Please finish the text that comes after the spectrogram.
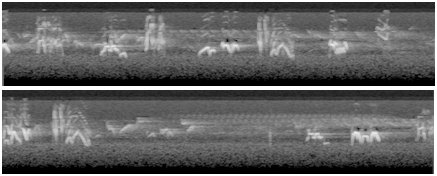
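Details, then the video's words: Robin-like whistled caroling phrases and high squeaks from an American robin, eastern North America, sung in bursts with a quiet stretch midway, over a soft, steady background hiss. "American Robin Bird Song Video Bird Songs Eastern North America-American Robin Sounds"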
